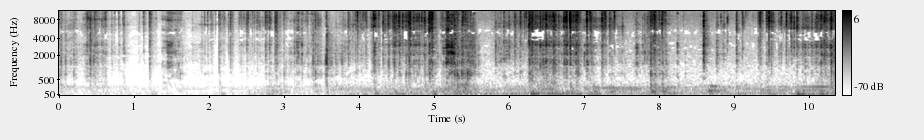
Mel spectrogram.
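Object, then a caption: Soap bar shaved with a blade. A solid red and pink striped dry soap bar, held in the hand, is shaved with a metal utility knife blade, sending curls flying off. Quiet, bright scraping and crackly tearing strokes come in quick, irregular bursts, starting sparse and growing denser and louder through the middle before easing slightly toward the end.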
